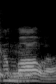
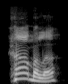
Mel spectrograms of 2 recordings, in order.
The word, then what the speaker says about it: Kamala: what I'm saying and Kamala and what helped me out is just putting Kama and then lie on it because when I've said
